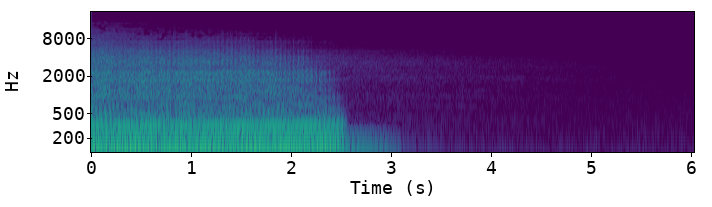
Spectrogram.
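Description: Rock band's closing chord held on distorted electric guitar, ending the song: it stops abruptly about two and a half seconds in, a low bass note rings on about half a second longer, and the sound fades out within the next second.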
